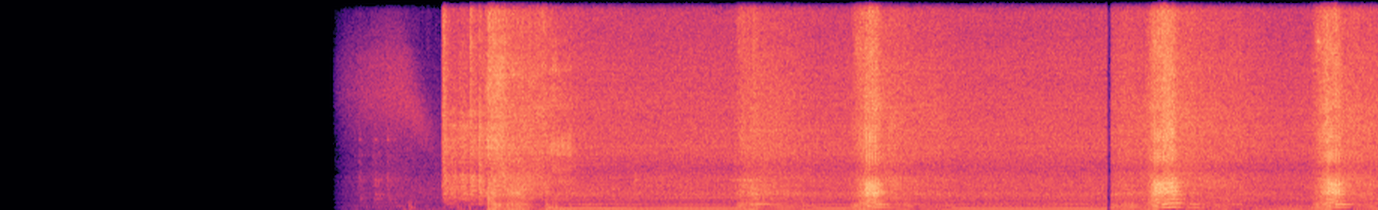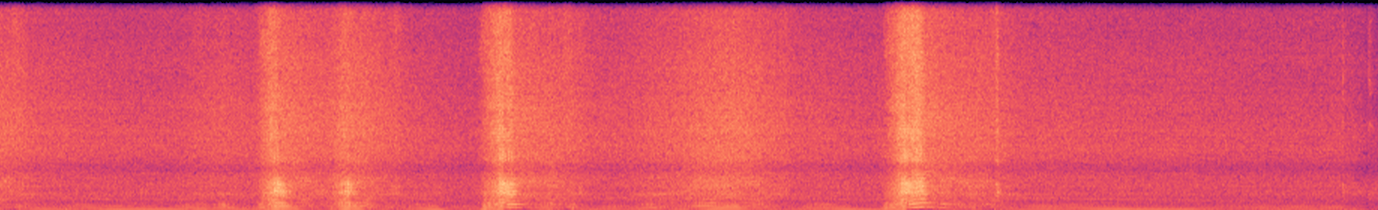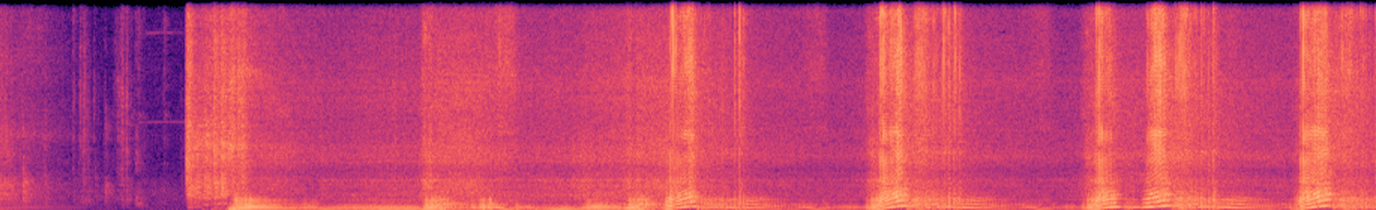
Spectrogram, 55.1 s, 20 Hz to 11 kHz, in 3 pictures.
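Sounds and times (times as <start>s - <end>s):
engine throttle blips: 4.5s - 38.6s, 39.2s - 55.0s.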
